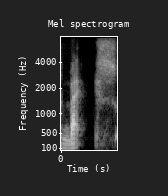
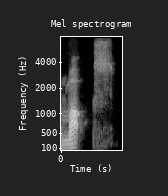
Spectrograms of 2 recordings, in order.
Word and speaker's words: Mx: So what my company is trying to do, and documentation and whatnot, is bring in the prefix MX, which is pronounced mix or mux, and that is it's a prefix that some, but again probably not all, non-binary people use.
